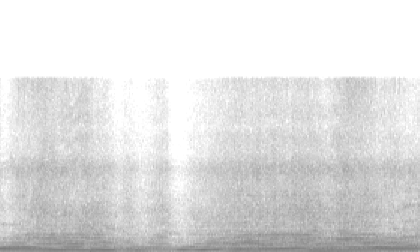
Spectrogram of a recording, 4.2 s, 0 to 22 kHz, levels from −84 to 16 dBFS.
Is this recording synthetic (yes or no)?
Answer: no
